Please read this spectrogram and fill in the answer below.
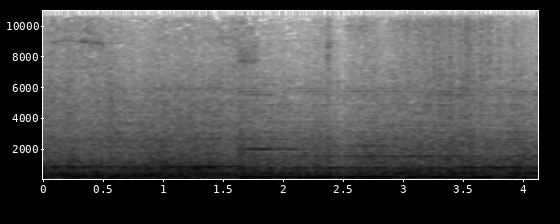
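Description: Steady industrial machinery noise with a droning hum; about a second and a half in, the hum shifts to a lower pitch.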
